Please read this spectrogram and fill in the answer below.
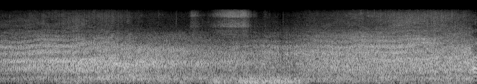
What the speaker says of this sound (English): there's still quite a lot of traffic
